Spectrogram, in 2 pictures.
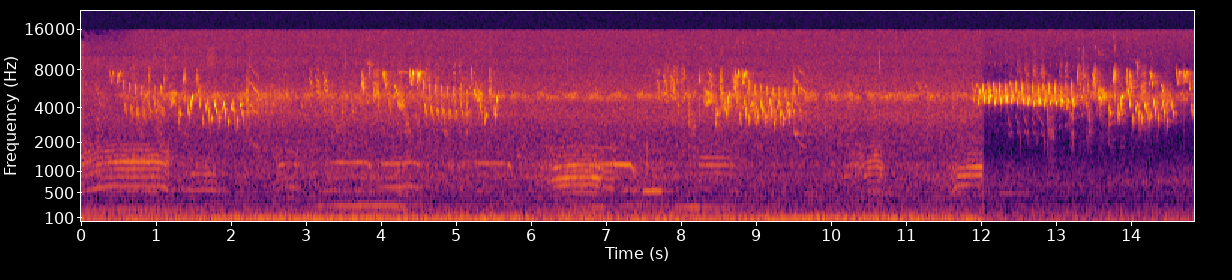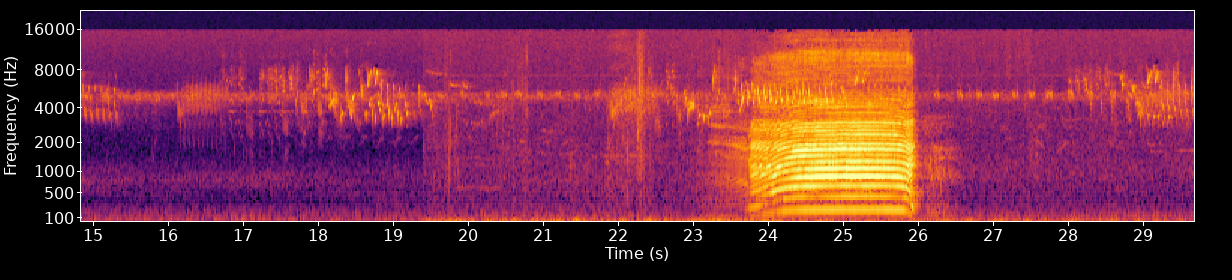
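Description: Cattle mooing: one long, loud moo that rises in pitch and then holds, about two-thirds of the way in, after shorter, quieter calls in the first part. High chirping sounds in the background, and a low steady hum in the first part stops suddenly about twelve seconds in.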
